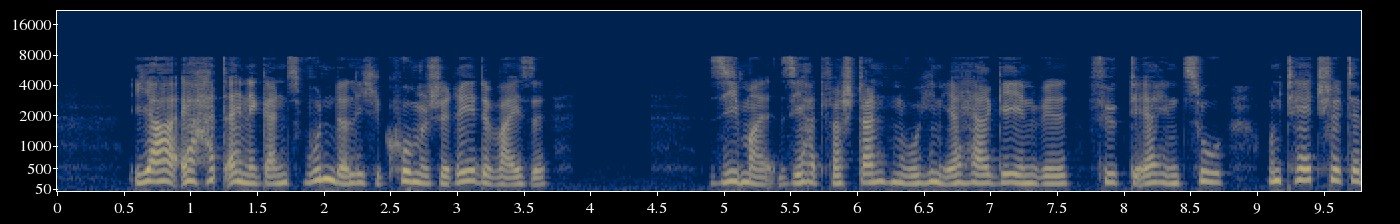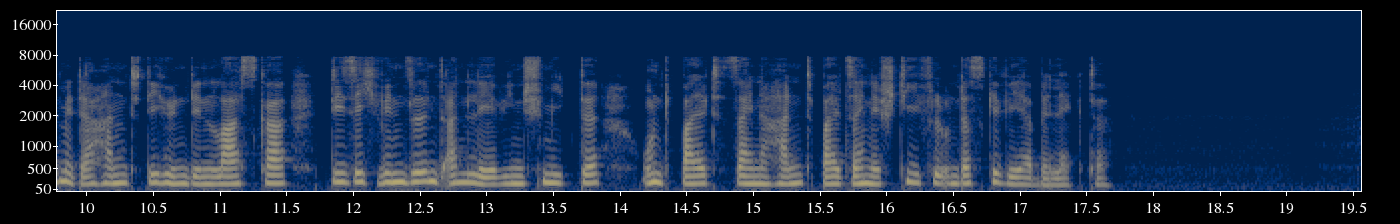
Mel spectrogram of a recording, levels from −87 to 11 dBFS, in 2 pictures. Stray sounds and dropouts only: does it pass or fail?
pass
